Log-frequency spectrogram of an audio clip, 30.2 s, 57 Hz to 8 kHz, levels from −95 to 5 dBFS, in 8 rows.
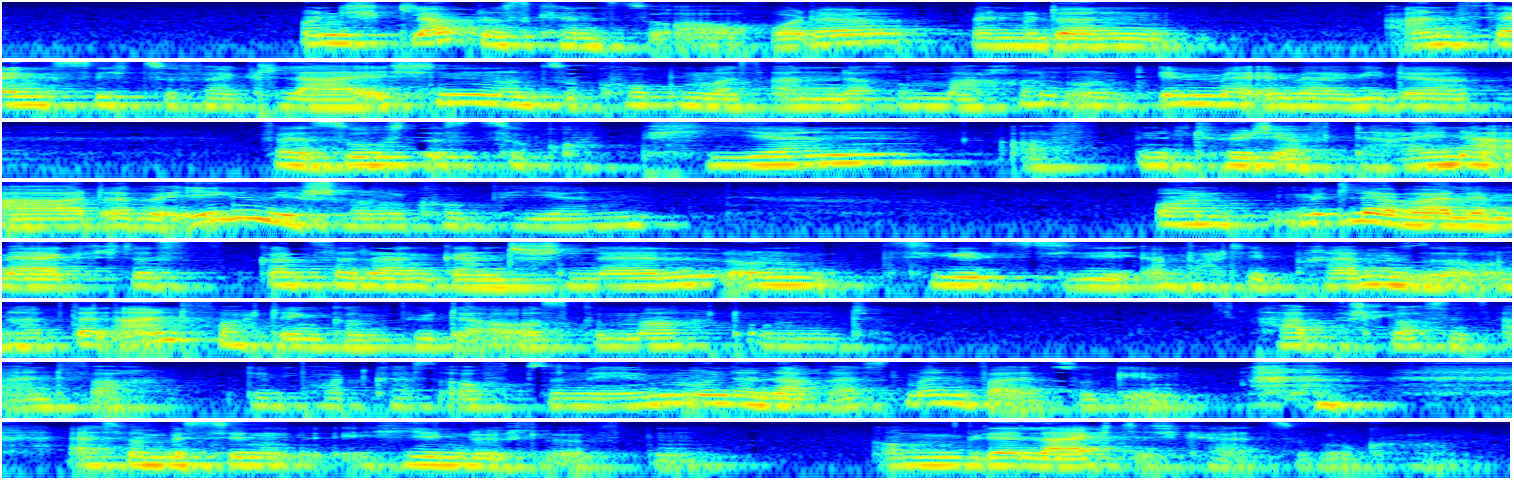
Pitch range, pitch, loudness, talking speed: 160-185 Hz, 170 Hz, -32 LUFS, 175 wpm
